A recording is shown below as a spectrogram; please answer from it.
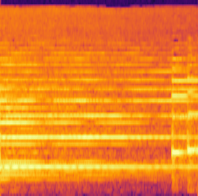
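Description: Instrumental hip-hop beat intro: a sustained chord of several held notes, steady and slowly fading, with no vocals.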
